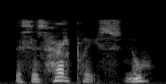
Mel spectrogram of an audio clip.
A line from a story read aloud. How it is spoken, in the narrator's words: he said quietly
